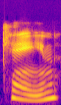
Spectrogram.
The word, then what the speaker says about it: Kean: go to my website which is surviving death cane my last name attached dot-com and on that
